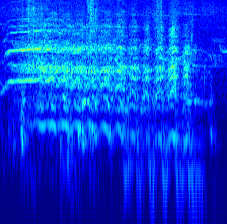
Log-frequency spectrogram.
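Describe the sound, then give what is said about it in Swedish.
A horse whinnies in a long, high, wavering neigh lasting about two seconds, with soft thudding underneath; one of two horses standing by a paddock fence as hay is brought. “Med ett glatt gnägg böjer sig hästarna fram och börjar mumsa på höet.”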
